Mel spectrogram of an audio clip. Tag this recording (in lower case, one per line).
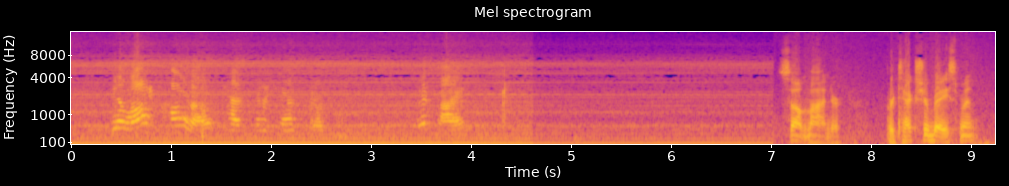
hum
